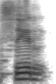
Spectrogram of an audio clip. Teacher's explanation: Ya, ini hanya untuk mengingatkan kita bahwa ro kalau dia sukun baris atas maka dia mufakham, dia tebal. Kalau ro sukun di baris bawah maka dia tipis. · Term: Tarqiq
